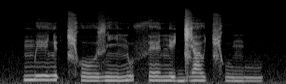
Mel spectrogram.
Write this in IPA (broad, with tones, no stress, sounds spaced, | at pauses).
m e˦ l ɪ˦ ʔ t͡ɕʰ o˨ ʊ̯ z ĩ˨ n ṵ˦˨ θ ɛ˦ n ḛ˦˨ d͡ʑ a˦ ʊ̯ t͡ɕʰ u˨ m u˨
